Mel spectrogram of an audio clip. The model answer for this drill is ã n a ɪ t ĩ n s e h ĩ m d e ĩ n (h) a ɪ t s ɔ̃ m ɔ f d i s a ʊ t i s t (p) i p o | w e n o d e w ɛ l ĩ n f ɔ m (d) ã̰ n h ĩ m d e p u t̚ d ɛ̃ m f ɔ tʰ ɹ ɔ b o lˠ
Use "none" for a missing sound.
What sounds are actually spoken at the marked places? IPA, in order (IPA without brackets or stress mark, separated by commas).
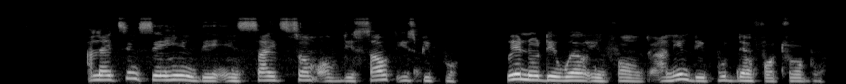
s, p, d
